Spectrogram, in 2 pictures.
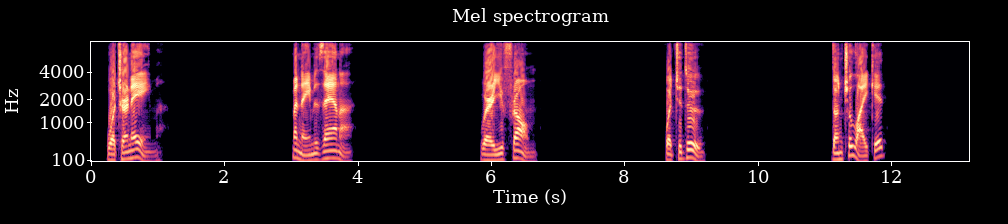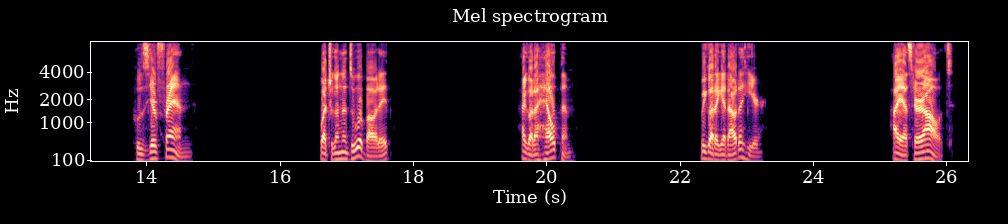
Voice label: Connected Speech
